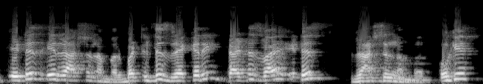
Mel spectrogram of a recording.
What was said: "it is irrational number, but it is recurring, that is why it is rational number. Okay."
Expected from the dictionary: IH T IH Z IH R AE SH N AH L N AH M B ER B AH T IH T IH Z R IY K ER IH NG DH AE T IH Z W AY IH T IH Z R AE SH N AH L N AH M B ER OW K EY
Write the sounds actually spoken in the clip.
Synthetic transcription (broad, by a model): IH T IH Z IH R AE SH N AH L N AH M B ER B AH T IH T IH Z R IY K ER IH NG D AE T IH Z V AY IH T IH Z R AE SH N AH L N AH M B ER OW K EY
